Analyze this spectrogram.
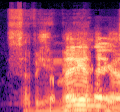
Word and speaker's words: Savaiinaea: Savaiinaea. Savaiinaea. That's how you say it. Okay. I butchered that.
